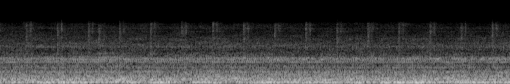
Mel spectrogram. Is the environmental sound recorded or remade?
remade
